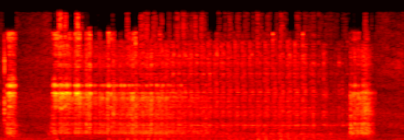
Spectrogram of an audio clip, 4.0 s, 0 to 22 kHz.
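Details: 2018 Yamaha XTZ 150 Crosser: harsh metallic grinding as the starter engages and briefly at shutdown. The mechanic suspects worn rear starter bushings; the caption blames the starter gear rack.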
